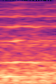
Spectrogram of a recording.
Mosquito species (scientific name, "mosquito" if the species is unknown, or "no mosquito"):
Anopheles albimanus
